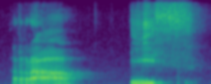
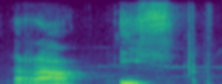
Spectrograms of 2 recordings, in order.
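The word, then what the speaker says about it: رئيس: Vous prononcez le ra, comme on a dit toujours, le R français, on le prononce R roulé. Raïs.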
